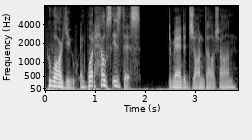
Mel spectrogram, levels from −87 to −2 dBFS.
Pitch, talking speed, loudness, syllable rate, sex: 110 Hz, 170 wpm, -20 LUFS, 5.1 syllables/s, male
